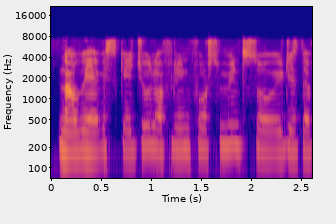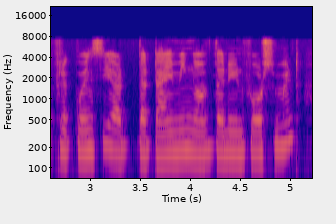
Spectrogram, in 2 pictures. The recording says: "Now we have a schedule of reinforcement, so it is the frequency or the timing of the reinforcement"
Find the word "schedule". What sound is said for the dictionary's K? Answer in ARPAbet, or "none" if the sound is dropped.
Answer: K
